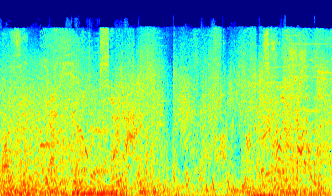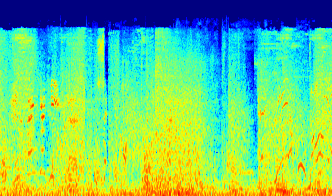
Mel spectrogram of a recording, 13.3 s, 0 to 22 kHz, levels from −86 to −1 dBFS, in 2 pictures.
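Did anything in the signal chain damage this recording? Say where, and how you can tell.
No, nothing in the signal chain audibly damaged this audio. Listening through the whole recording, nothing points to a problem at any stage, from capture and conversion through to storage and playback.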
